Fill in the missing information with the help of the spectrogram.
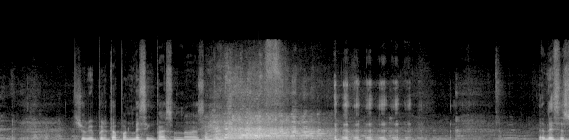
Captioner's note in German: Lachen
